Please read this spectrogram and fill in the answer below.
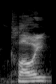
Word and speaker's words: Chloe: Cat's next story, how he got punched in the face by someone called Chloe. Or Chlo, as it should be pronounced.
